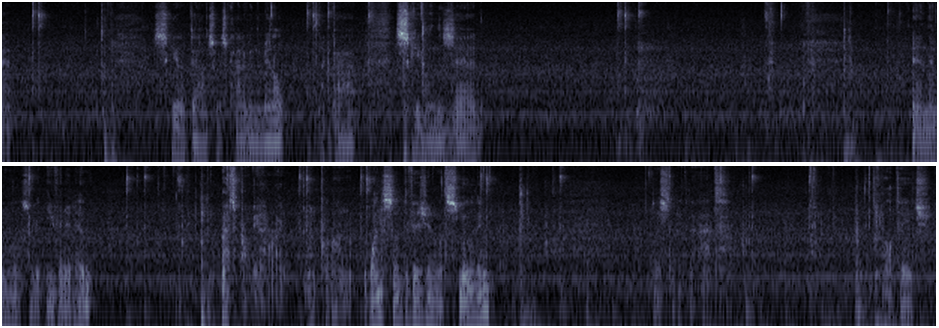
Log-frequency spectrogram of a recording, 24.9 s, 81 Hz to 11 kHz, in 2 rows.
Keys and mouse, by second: 1.3 s, 4.3-7.5 middle drag, 5.3 s, 11.1 KP_1, 12.8-14.3 drag, 14.3 middle click, 15.1 Tab, 16.4-18.3 drag, 19.4 a, 20.4 middle click, 24.0 alt+h.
